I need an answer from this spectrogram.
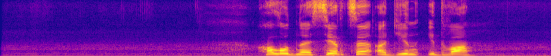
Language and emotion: Russian, angry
